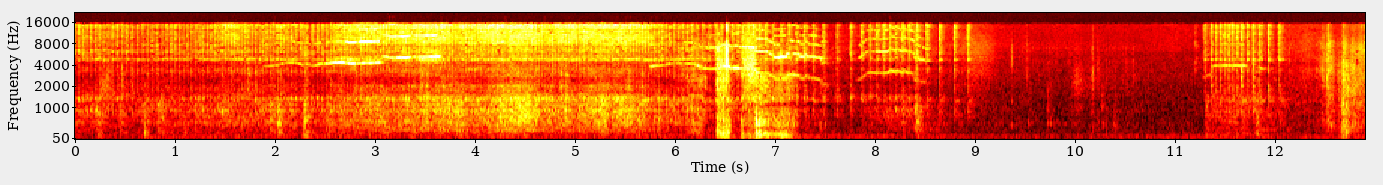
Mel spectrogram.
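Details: Ariel Rider Kepler e-bike, new, after 5-mile test ride: thin chirping squeaks from crank area in uneven bursts when pedaling or back-pedaling the chain.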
